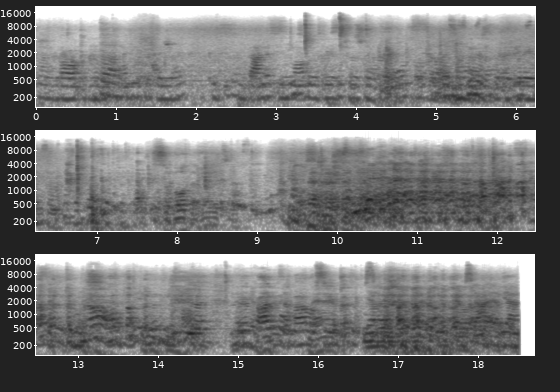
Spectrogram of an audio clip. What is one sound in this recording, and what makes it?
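A woman speaks calmly into a microphone in a room.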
